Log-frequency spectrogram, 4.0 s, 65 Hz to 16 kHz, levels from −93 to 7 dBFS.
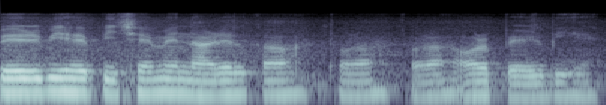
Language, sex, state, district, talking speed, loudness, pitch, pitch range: Hindi, male, Arunachal Pradesh, Longding, 195 wpm, -18 LUFS, 120 Hz, 110-130 Hz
